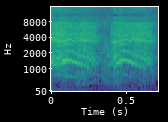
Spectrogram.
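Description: A crow in the video game Bloodlust: Vampire Shadowhunter gives two loud, harsh caws in quick succession, close and clear.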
